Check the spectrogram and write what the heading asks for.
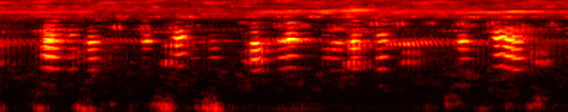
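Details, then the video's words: Frogs in a Thai swamp before sunset call in a busy chorus of brief, reedy croaks that overlap irregularly. A constant high-pitched insect drone runs beneath them, with a few low thumps. "The Relaxing sound of swamp frogs"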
